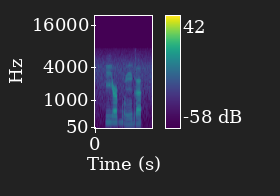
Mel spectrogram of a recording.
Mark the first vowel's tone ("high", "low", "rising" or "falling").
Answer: high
